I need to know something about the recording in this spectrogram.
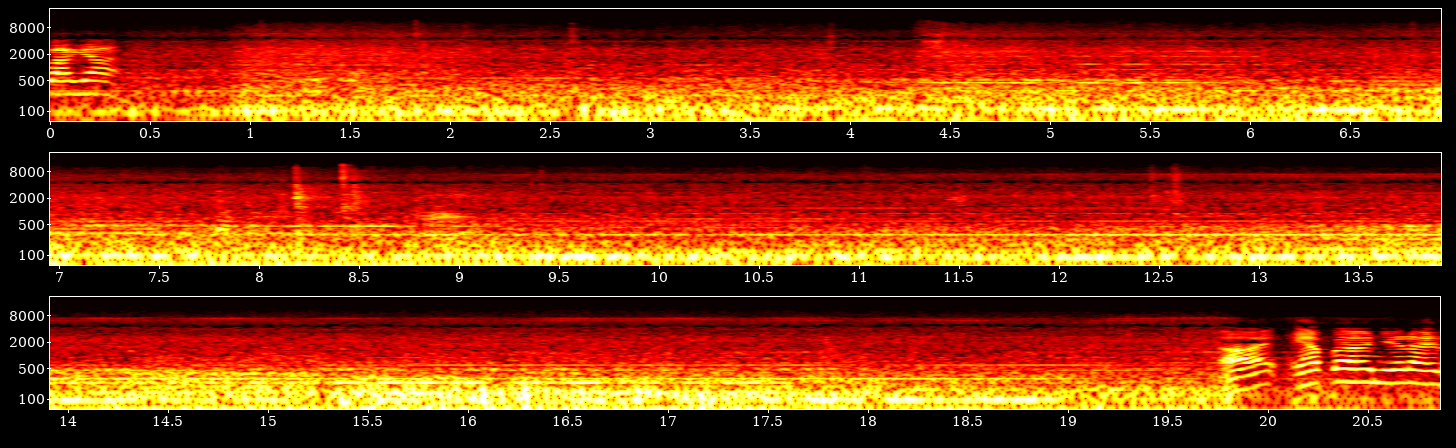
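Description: A hydraulic machine hums steadily with a low drone.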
